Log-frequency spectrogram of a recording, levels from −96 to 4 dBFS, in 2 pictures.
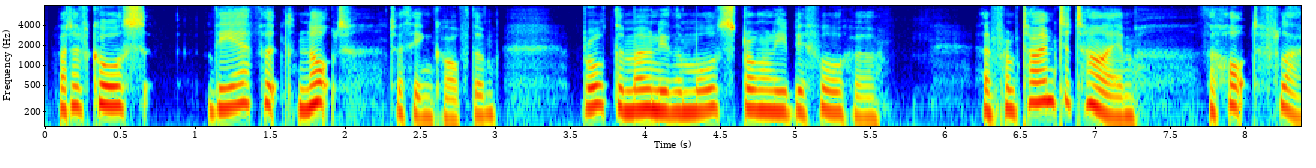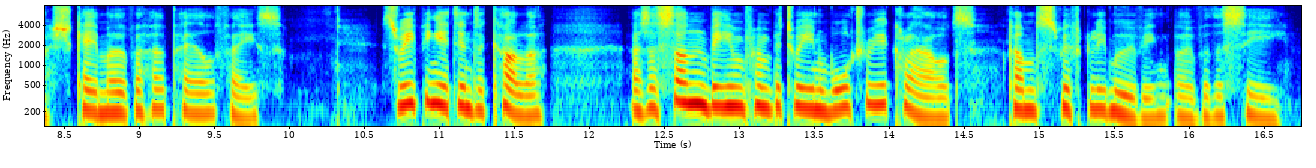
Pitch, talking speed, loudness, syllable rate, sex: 210 Hz, 170 wpm, -17 LUFS, 5.1 syllables/s, female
